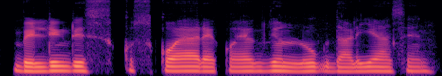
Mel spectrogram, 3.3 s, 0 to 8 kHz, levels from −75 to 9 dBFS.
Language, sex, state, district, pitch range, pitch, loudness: Bengali, male, Assam, Hailakandi, 130-135 Hz, 130 Hz, -17 LUFS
